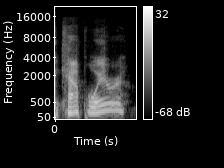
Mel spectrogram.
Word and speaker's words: capoeira: How do you say capoeira?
